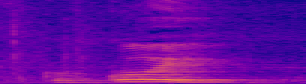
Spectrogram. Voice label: "kǝkuj", Gta, Dialect: Hill; wrap up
